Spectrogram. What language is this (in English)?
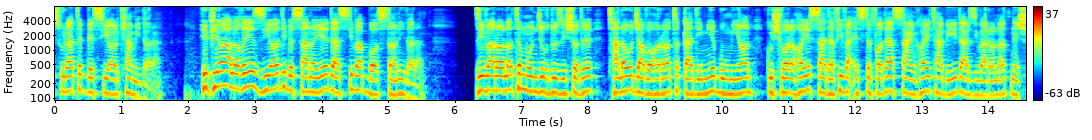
Persian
